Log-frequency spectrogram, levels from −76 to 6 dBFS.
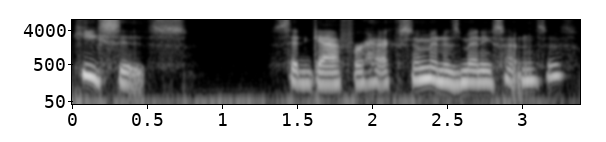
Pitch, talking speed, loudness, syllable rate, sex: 185 Hz, 140 wpm, -20 LUFS, 5.0 syllables/s, female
